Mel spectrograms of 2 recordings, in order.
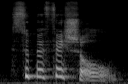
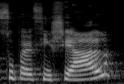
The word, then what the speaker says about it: superficial: pronounce it let's check superficial superficial okay superficial official superficial not super official okay superficial superficial so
